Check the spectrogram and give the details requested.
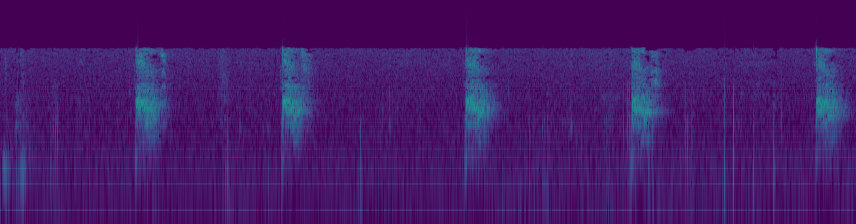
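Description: Small dog barking five times, single barks about every second and a half.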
